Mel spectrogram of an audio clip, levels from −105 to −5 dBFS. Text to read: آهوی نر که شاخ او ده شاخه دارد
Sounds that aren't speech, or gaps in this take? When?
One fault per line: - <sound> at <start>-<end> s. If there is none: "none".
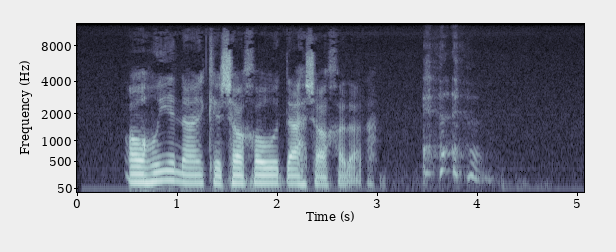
- cough at 3.4-4.2 s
